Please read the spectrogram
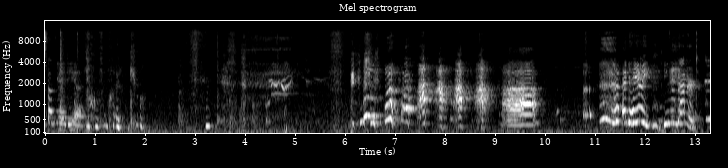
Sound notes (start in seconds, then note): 2.9 mom and laughing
